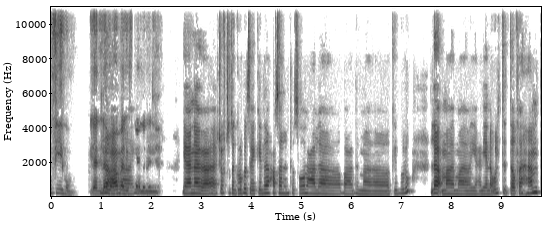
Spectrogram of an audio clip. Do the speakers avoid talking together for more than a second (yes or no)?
no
